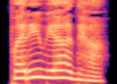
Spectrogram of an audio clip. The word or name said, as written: ಪರಿವ್ಯಾಧ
